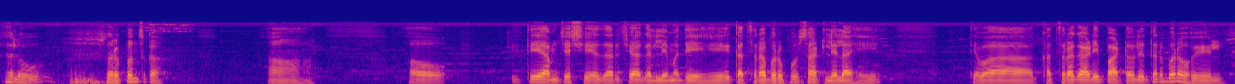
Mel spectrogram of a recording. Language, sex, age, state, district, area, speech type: Marathi, male, 60+, Maharashtra, Satara, rural, spontaneous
